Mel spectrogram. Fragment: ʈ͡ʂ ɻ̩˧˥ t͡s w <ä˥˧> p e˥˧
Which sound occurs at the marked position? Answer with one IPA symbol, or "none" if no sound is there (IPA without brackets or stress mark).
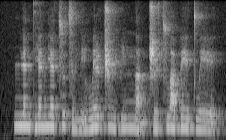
ä˥˧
